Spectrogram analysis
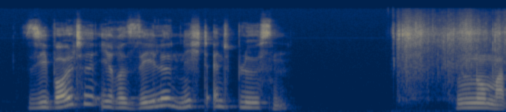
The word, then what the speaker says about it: entblößen: end ist immer unbedingt wir haben einen langen geschlossenen umlaut ö ein scharfes s also einen stimmlosen es laut und eine reduzierte and silbe das wird also als schwach oder sogar gar nicht ausgesprochen sie wollte ihre seele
